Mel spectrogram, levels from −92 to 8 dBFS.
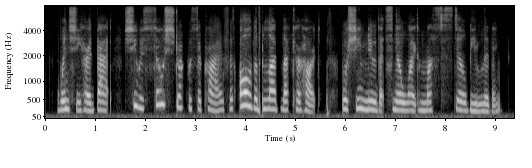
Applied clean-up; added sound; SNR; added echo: neural diffusion model UNIVERSE++.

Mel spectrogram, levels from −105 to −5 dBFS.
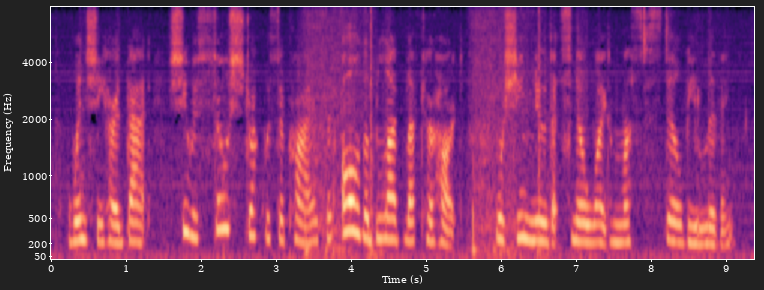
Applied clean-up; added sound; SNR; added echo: none; Drawer open or close; 18 dB; none.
